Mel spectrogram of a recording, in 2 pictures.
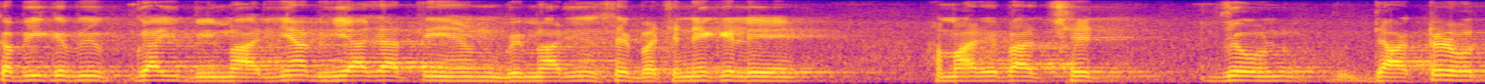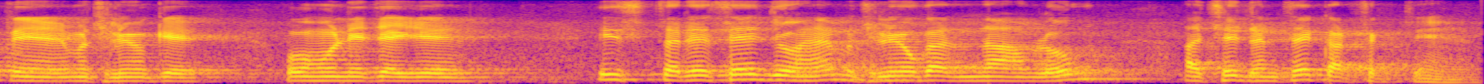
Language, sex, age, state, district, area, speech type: Hindi, male, 60+, Uttar Pradesh, Lucknow, rural, spontaneous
